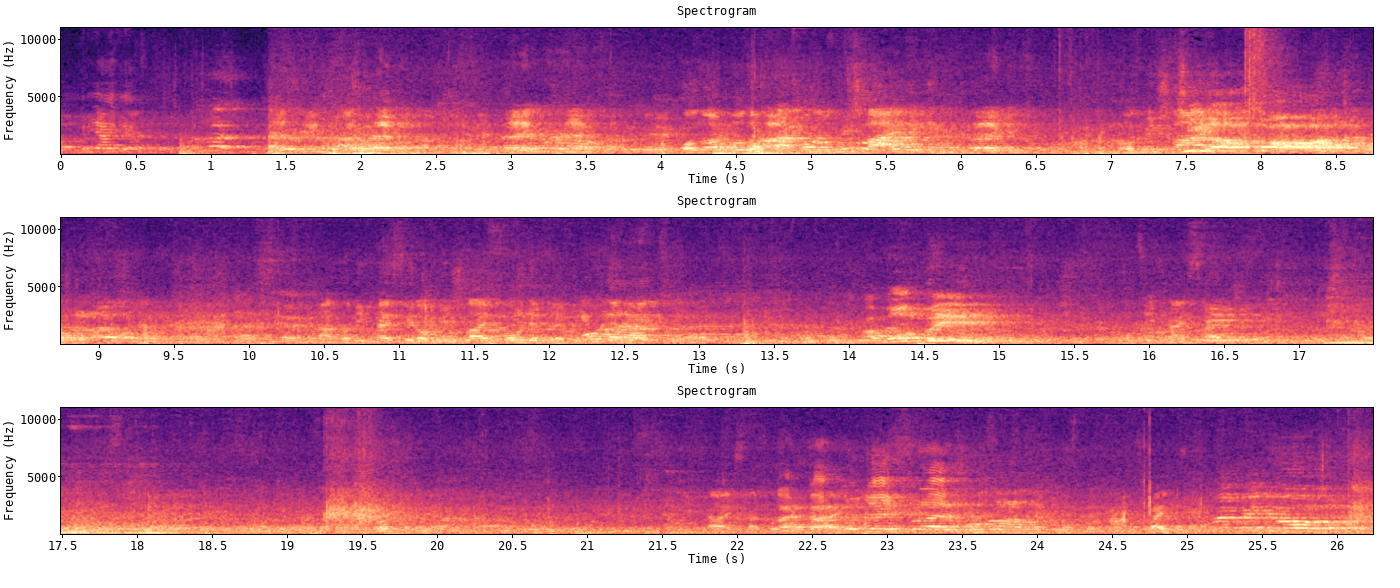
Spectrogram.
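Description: A large crowd cheers and shouts loudly in an echoing arena.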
